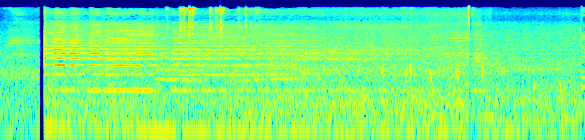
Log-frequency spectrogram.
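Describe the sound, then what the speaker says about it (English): Dense city traffic roars with car horns honking in solidarity with an actors strike, several overlapping tones sounding at once in a loud, steady wash with no pauses. "You can hear all the honking in solidarity right now."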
